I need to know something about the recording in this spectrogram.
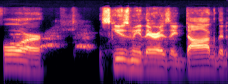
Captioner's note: dog bark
